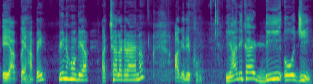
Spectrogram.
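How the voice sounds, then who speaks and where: High-voiced man teaching English spelling. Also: no echo. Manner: spells out letters slowly, then explains patiently; repeats rules, checks in with the learner. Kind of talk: beginner phonics lesson.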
